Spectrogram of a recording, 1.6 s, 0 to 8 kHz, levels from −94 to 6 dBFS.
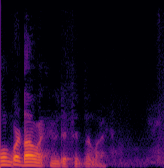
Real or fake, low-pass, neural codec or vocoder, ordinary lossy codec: fake; none; codec, 16 kHz, 1 kbps, FreqCodec, larger model; none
